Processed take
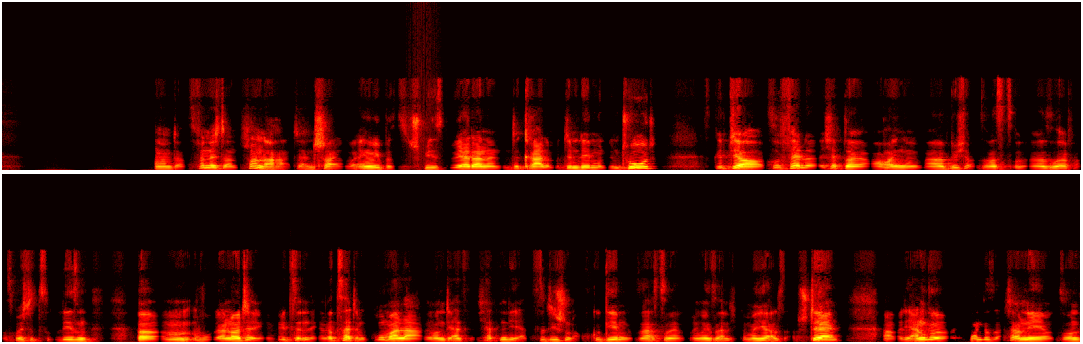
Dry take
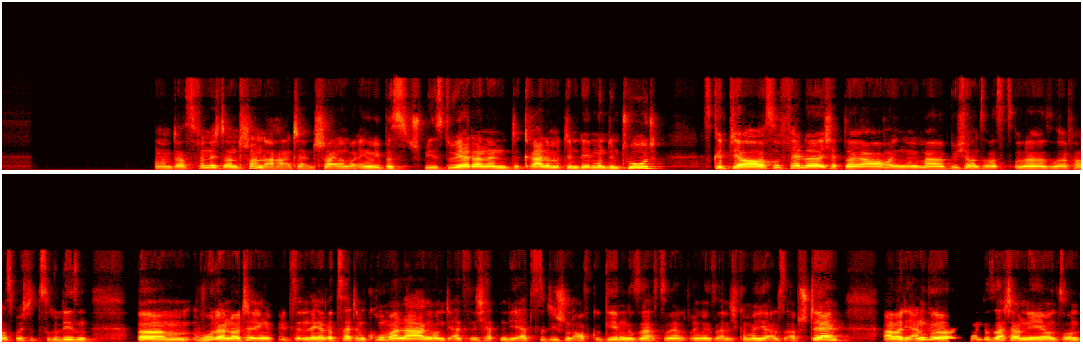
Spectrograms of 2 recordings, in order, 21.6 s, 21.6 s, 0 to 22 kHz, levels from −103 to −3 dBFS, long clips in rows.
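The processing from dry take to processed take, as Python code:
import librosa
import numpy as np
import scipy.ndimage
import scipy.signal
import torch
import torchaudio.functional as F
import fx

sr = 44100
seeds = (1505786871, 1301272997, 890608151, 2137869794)

y = fx.dmg_crackle(x, sr, seeds[0], per_s=400.0, level_db=-53.0, at=(3.89, 4.48), fade=0.02)
y = y * (1.0 - 1.0 / 2.0 + 1.0 / 2.0 * np.cos(2.0 * np.pi * 1.9 * (np.arange(len(y)) / sr)))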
